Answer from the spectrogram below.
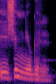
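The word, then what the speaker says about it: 이십육일: 26 तारीख को स्पेलिंग अगर आप देखते हैं तो आती है ईशिप युक इल, लेकिन इसका जो उच्चारण होगा ना वो होगा ईशिम न्यूगिल, ईशिम न्यूगिल।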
